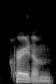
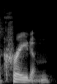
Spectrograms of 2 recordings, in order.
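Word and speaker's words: kratom: it like and also in art am I pronouncing that right it's Krum right katum katum thank you it's katum yeah yeah and then but what were you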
